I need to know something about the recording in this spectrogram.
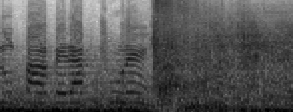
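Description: A man's voice briefly, then about a second in a sudden explosion: a sharp blast that trails off in a long noisy rush.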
